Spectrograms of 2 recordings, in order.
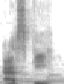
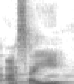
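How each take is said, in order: First: It is said like 'ask-ee', with two syllables. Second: It is said like 'ah-sigh-ee', rhyming with acai.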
